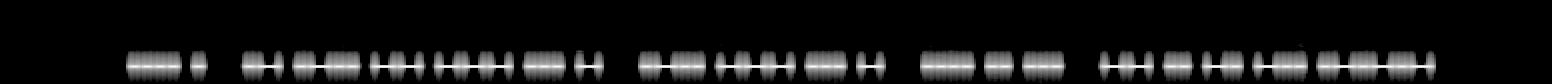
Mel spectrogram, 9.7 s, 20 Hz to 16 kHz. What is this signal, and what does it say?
Morse code, heard as a keyed tone, about 30 wpm, 700 Hz. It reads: HE ALMOST LOST HIS MIND.
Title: Sentences from Top 1400 Words 30wpm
